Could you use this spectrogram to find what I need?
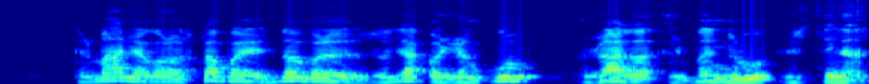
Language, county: Lithuanian, Šiauliai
